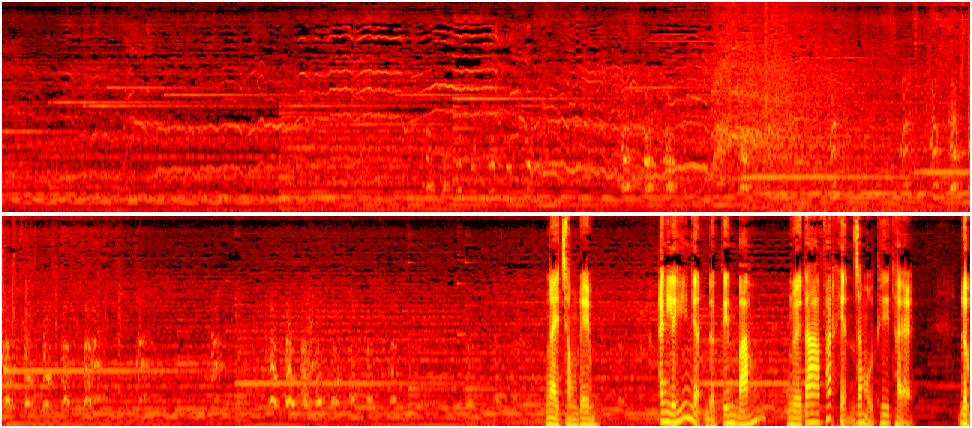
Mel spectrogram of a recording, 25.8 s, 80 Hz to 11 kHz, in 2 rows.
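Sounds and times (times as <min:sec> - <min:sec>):
black dog barking loudly with yips and whimpering: 0:12.0 - 0:15.0, 0:15.7 - 0:18.3
speech: 0:20.2 - 0:21.0, 0:21.7 - 0:25.1.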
